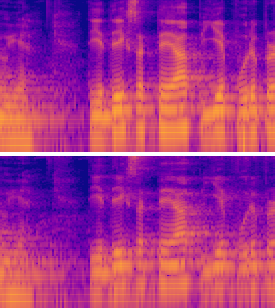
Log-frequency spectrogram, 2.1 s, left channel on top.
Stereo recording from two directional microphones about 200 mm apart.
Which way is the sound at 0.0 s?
40° left (ahead or behind).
